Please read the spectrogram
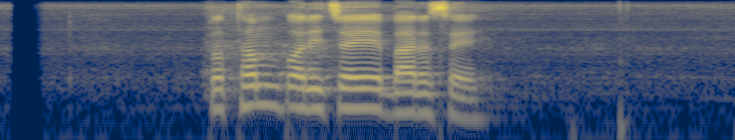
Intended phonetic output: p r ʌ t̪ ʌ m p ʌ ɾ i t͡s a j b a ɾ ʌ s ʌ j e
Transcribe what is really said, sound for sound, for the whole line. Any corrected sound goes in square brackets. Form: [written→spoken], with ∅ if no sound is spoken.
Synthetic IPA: p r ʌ [t̪→t̪ʰ] ʌ m p ʌ ɾ i t͡s [a→ʌ] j b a ɾ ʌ s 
